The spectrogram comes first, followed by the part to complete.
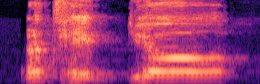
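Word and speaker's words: रथेभ्यो: Actually there is a A. The first word is Rathebhyo. Even so it says it is pronounced like Rathebhyo.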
